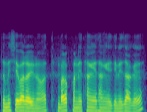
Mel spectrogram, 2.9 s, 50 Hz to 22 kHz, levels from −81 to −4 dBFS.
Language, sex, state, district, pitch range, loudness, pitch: Chakma, male, Tripura, Dhalai, 110-125 Hz, -16 LUFS, 115 Hz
